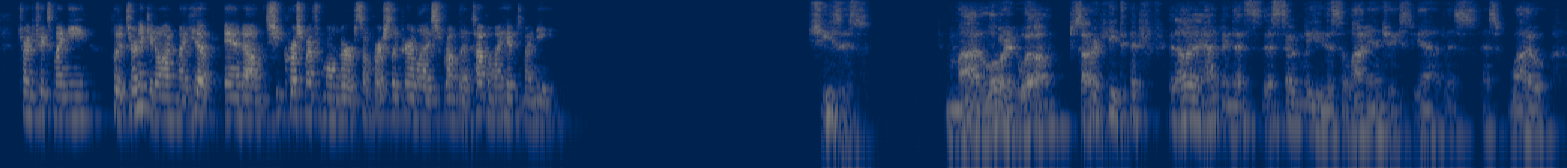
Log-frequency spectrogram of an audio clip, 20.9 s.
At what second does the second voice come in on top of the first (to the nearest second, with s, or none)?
none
